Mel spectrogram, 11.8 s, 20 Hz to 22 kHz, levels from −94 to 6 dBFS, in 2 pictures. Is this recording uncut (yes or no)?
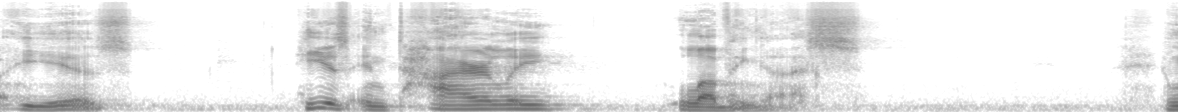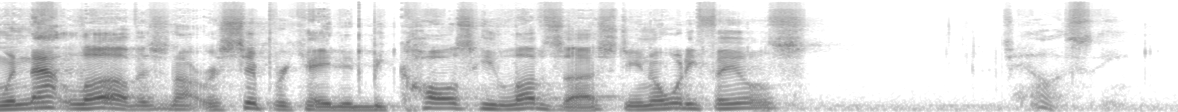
yes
